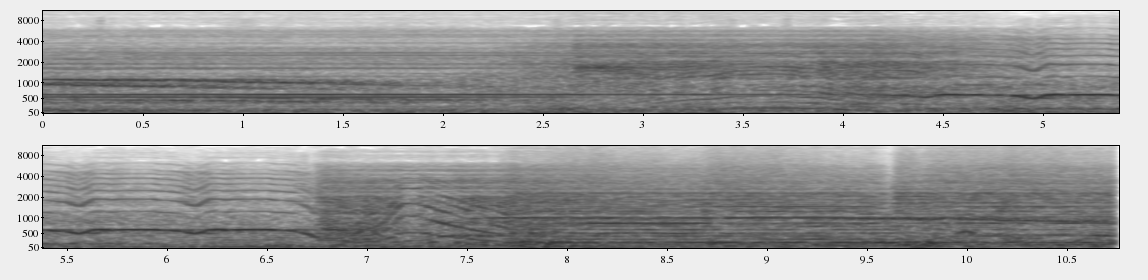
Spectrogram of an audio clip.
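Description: Electric guitar music: long held, droning notes whose pitch dips and recovers about twice a second for a couple of seconds around the middle, then a quick downward slide into a new sustained note over a low rumble.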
